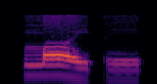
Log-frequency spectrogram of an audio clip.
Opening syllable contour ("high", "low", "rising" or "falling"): falling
